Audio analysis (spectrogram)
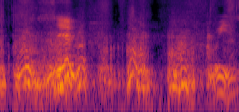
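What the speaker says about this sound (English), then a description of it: "zip, and bam." Zipper pulled shut on a bag for massaging equipment, several short close zipping strokes in quick succession, quiet and near.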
